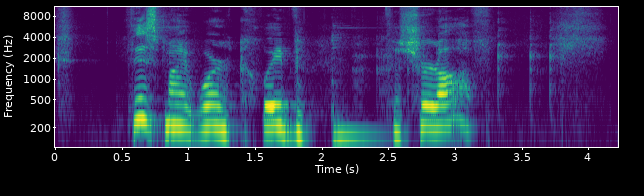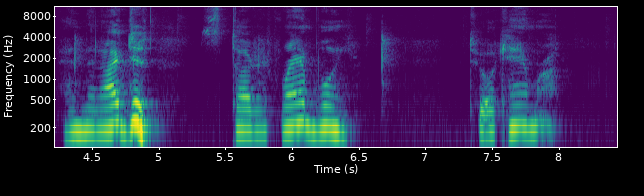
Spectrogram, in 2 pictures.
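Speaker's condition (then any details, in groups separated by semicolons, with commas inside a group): Cerebral palsy; from birth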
